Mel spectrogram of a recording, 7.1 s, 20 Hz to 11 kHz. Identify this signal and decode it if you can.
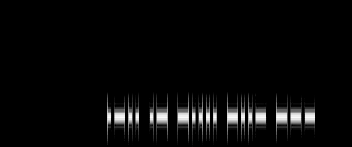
Morse code, heard as a keyed tone, about 17 wpm, 700 Hz. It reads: LA6XO
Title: DXCC-100 Call Signs - 5 Characters - Repeated 3x - 17wpm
